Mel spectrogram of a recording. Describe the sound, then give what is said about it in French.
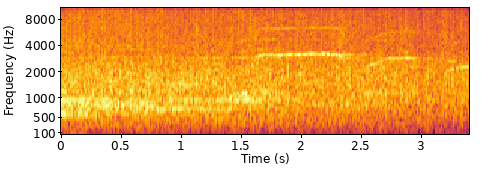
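An audience in a hall in Montreux, Switzerland, including French people, applauds steadily. A dense wash of clapping hands stays loud throughout, with a few faint whistles rising above it and no one speaking. “Par applaudissement, il y a des Français dans la salle ce soir à Montreux.”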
